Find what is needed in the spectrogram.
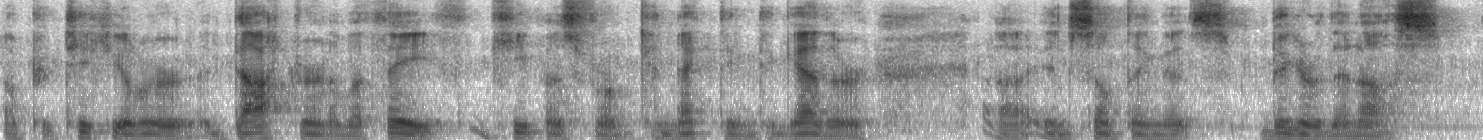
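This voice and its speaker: Speaking at a moderate pace, a man uses a fairly low pitch marked by vocal fry. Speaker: author hosting a livestream. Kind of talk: casual livestream talk. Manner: halting, many fillers.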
